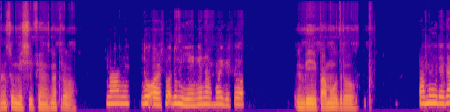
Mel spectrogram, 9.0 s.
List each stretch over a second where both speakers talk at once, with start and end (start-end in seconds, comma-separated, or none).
none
